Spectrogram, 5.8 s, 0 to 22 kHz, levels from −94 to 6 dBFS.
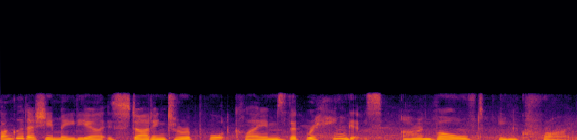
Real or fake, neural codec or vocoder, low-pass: fake; codec, 16 kHz in and 24 kHz out, 2.2 kbps, FireRedTTS-2 codec; 7.2 kHz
